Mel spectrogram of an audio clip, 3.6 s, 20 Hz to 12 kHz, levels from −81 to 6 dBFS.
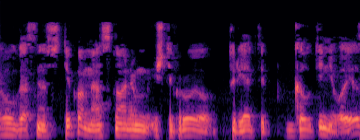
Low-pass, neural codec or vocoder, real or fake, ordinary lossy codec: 7.2 kHz; none; real; MP3, 32 kbps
